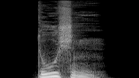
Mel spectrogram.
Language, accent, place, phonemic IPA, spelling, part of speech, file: German, Germany, Berlin, /ˈduːʃn̩/, Duschen, noun, De-Duschen.ogg
- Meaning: 1. gerund of duschen 2. plural of Dusche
